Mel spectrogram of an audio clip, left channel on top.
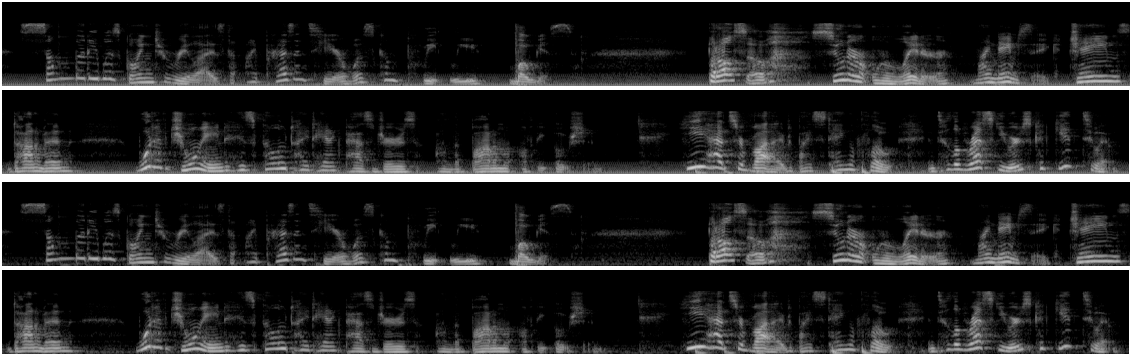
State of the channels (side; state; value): left; noise; hum, 14 dB below the sound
